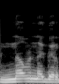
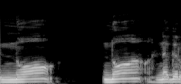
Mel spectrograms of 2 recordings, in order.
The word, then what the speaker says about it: नवनगर: तो दिल्ली के प्रोनाउंसिएशन में इसको उस जमाने के अंदर नवनगर बोलते थे या फिर नौ नगर बोलते थे।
